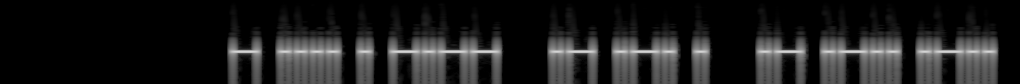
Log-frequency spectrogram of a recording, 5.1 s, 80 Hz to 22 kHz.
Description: Morse code, heard as a keyed tone, about 30 wpm, 700 Hz. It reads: THEY ARE ALL
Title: Additional Easy Phrases 30wpm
